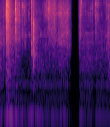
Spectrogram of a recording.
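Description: Pages of a paper instruction booklet being leafed through: soft paper rustling with a couple of sharper page flicks in the first second.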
